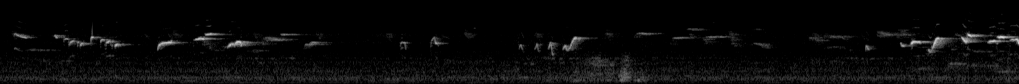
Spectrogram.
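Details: Kutilang emas song, described as soothing and suited as a lure for other birds: phrases of bright, rising whistled notes in quick runs, with pauses between bursts and a busy cluster near the end.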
